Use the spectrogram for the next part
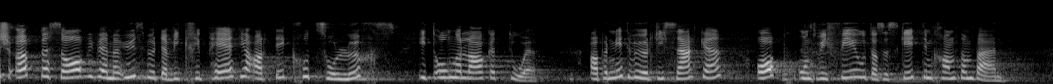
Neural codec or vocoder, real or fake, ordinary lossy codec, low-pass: none; real; none; 7.2 kHz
